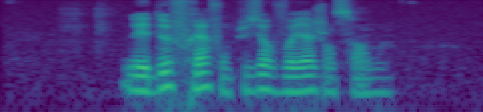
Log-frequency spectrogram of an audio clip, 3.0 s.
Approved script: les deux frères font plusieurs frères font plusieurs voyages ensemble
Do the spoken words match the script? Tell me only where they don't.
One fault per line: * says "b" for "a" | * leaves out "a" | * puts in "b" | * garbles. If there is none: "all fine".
* leaves out "frères font plusieurs"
